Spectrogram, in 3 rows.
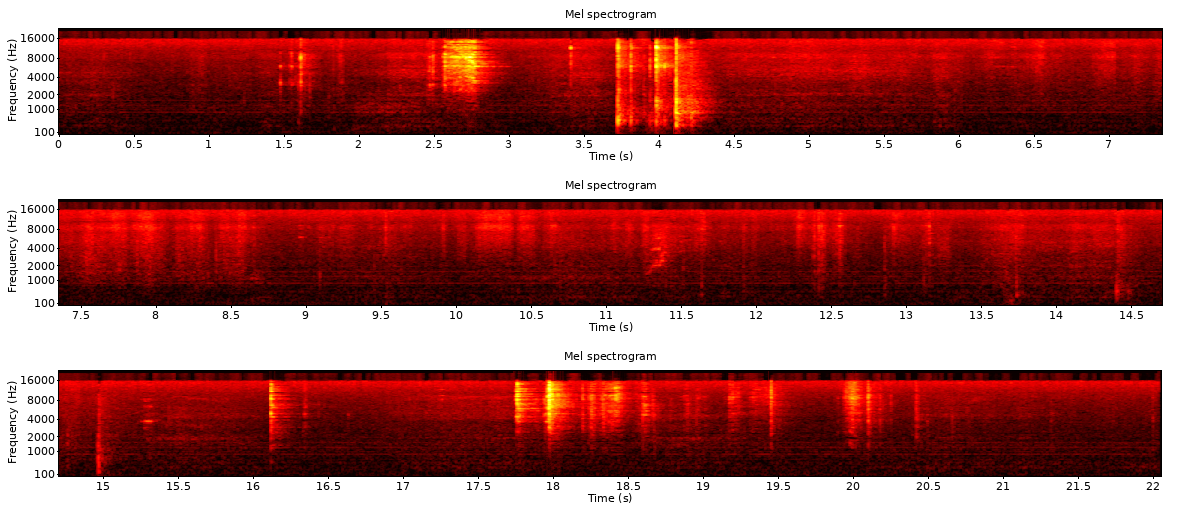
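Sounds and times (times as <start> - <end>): metallic clicks of tools handled: 1.4 - 1.8, 17.8 - 20.3.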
